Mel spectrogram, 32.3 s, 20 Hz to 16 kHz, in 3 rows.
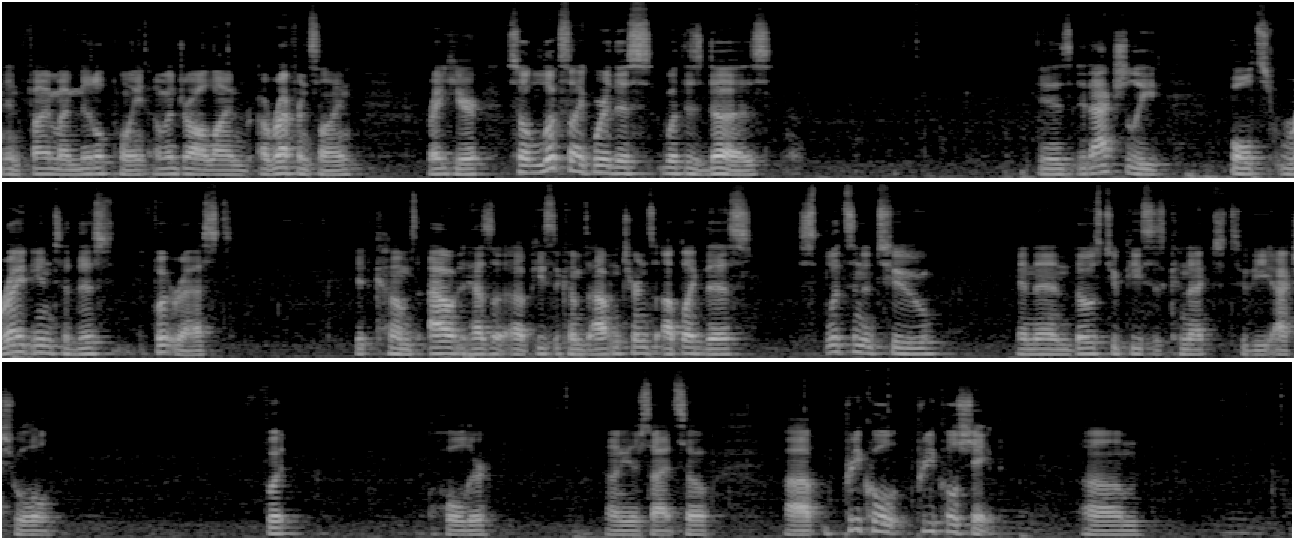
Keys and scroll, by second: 30.1 Escape, 31.8 e.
